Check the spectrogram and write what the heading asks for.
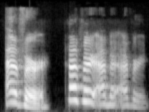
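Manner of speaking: insistent, rising evers; emphatic repetition. Real, not acted. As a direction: stretch out ever, ever, ever, pushing harder each time. Emphatic repeated never ever.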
